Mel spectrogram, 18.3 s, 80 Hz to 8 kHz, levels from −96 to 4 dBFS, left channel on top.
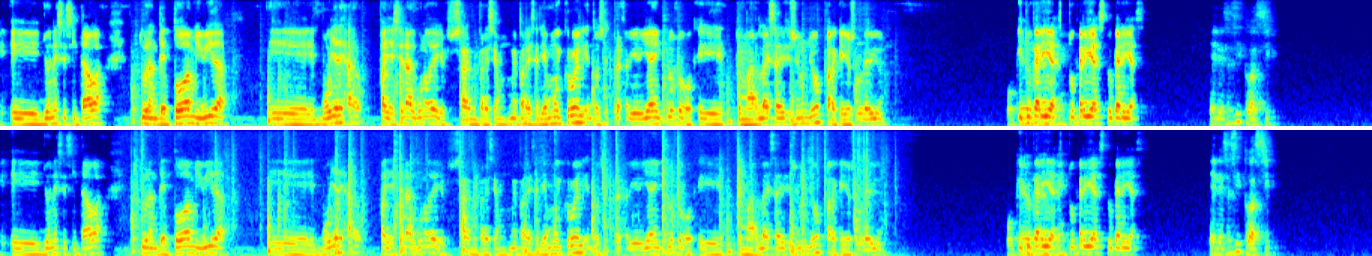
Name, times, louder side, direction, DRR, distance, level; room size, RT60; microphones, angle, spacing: voice 1, 0.0-3.0 3.6-11.8 13.6-15.2, left 6 dB, 70° left, 0.4 m, -22 dB
sound 1, 1.5-12.1, right 3 dB, 65° right, 1.1 m, -37 dB
voice 2, 13.4-14.2 16.1-16.9, right 2 dB, 85° right, 1.2 m, -30 dB
15.5 x 6.7 x 3.2 m
head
